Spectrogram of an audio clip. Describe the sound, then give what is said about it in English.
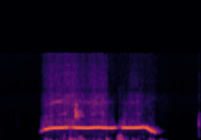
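One long, steady high whistle holds a single pitch for about a second and a half, loud, over a rough, pulsing low rumble, then slides down slightly and stops. “What the hell would that sound like? A whistle and a roaring crowd, maybe?”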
